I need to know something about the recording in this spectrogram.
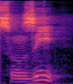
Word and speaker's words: Sun Zi: so translated as Art of War by General Sun Tzu, or in other versions Sun Zi in other translations, his name is pronounced like this, tells attack what's weak.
